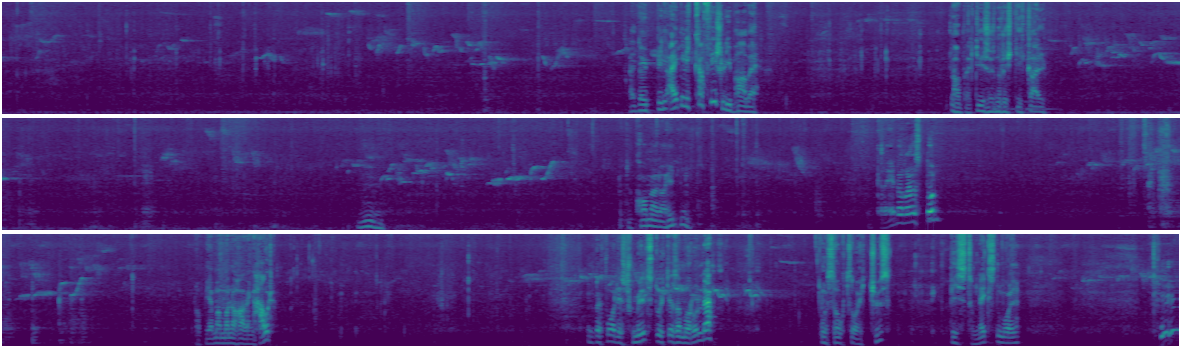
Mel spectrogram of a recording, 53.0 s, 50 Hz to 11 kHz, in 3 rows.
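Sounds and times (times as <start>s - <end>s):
faint bird chirps: 0.0s - 11.5s, 12.2s - 31.9s, 33.5s - 53.0s
man humming: 23.0s - 23.5s, 52.7s - 53.0s.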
